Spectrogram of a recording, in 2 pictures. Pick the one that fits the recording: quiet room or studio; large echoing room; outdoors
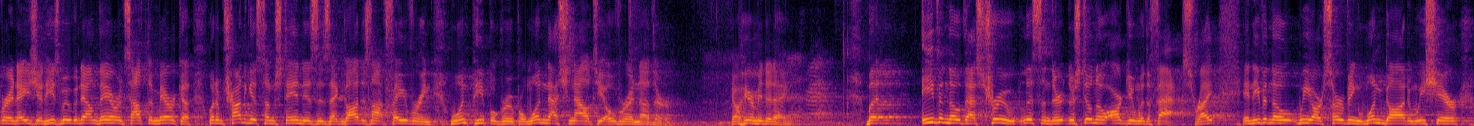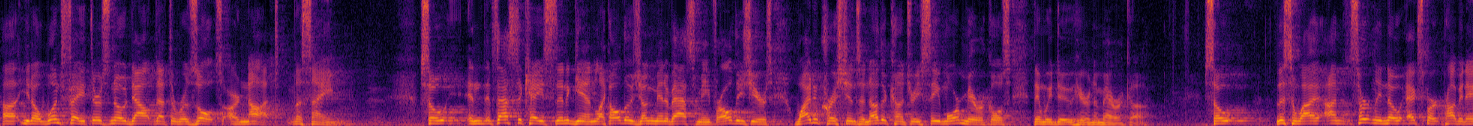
large echoing room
